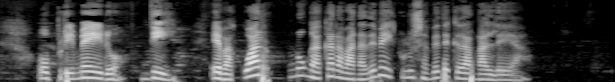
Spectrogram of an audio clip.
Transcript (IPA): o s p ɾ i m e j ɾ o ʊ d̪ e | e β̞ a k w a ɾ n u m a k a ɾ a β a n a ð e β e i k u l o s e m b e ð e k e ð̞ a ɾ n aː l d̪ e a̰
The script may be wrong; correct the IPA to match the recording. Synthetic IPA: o p ɾ i m e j ɾ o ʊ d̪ i | e β̞ a k w a ɾ n u ŋ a k a ɾ a β a n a ð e β e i k u l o s e m b e ð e k e ð̞ a ɾ n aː l d̪ e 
